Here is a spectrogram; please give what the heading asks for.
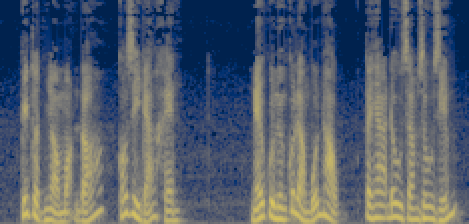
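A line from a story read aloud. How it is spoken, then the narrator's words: Shy smiling voice. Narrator (Vietnamese): Vệ Thiết đỏ mặt mỉm cười nói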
